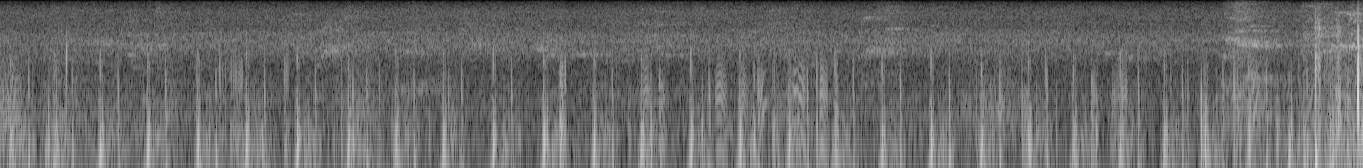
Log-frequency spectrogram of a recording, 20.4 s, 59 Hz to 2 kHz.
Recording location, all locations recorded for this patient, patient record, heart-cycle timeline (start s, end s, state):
pulmonary valve (PV)
aortic valve (AV)+pulmonary valve (PV)
#Age: Adolescent
#Sex: Female
#Height: 153.0 cm
#Weight: 52.5 kg
#Pregnancy status: False
#Murmur: Present
#Murmur locations: pulmonary valve (PV)
#Most audible location: pulmonary valve (PV)
#Systolic murmur timing: Holosystolic
#Systolic murmur shape: Plateau
#Systolic murmur grading: I/VI
#Systolic murmur pitch: Low
#Systolic murmur quality: Harsh
#Diastolic murmur timing: nan
#Diastolic murmur shape: nan
#Diastolic murmur grading: nan
#Diastolic murmur pitch: nan
#Diastolic murmur quality: nan
#Outcome: Abnormal
#Campaign: 2015 screening campaign
0.00	1.46	unannotated
1.46	1.62	S1
1.62	1.74	systole
1.74	1.86	S2
1.86	2.20	diastole
2.20	2.34	S1
2.34	2.48	systole
2.48	2.58	S2
2.58	2.96	diastole
2.96	3.10	S1
3.10	3.24	systole
3.24	3.34	S2
3.34	3.66	diastole
3.66	3.80	S1
3.80	3.92	systole
3.92	4.06	S2
4.06	4.42	diastole
4.42	4.56	S1
4.56	4.70	systole
4.70	4.82	S2
4.82	5.18	diastole
5.18	5.36	S1
5.36	5.50	systole
5.50	5.60	S2
5.60	5.92	diastole
5.92	6.06	S1
6.06	6.18	systole
6.18	6.30	S2
6.30	6.64	diastole
6.64	6.80	S1
6.80	6.91	systole
6.91	7.00	S2
7.00	7.36	diastole
7.36	7.50	S1
7.50	7.66	systole
7.66	7.76	S2
7.76	8.12	diastole
8.12	8.28	S1
8.28	8.40	systole
8.40	8.52	S2
8.52	8.88	diastole
8.88	9.02	S1
9.02	9.16	systole
9.16	9.26	S2
9.26	9.60	diastole
9.60	9.74	S1
9.74	9.88	systole
9.88	10.02	S2
10.02	10.34	diastole
10.34	10.48	S1
10.48	10.62	systole
10.62	10.72	S2
10.72	11.08	diastole
11.08	11.20	S1
11.20	11.32	systole
11.32	11.48	S2
11.48	11.82	diastole
11.82	12.00	S1
12.00	12.10	systole
12.10	12.20	S2
12.20	12.52	diastole
12.52	12.66	S1
12.66	12.76	systole
12.76	12.88	S2
12.88	13.22	diastole
13.22	13.36	S1
13.36	13.48	systole
13.48	13.58	S2
13.58	13.96	diastole
13.96	14.10	S1
14.10	14.22	systole
14.22	14.36	S2
14.36	14.70	diastole
14.70	14.84	S1
14.84	14.98	systole
14.98	15.12	S2
15.12	15.42	diastole
15.42	15.56	S1
15.56	15.68	systole
15.68	15.78	S2
15.78	16.10	diastole
16.10	16.22	S1
16.22	16.36	systole
16.36	16.46	S2
16.46	16.78	diastole
16.78	16.94	S1
16.94	17.08	systole
17.08	17.16	S2
17.16	17.46	diastole
17.46	17.58	S1
17.58	17.72	systole
17.72	17.82	S2
17.82	20.45	unannotated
